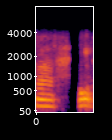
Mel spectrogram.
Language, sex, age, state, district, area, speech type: Kannada, male, 60+, Karnataka, Bidar, urban, conversation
